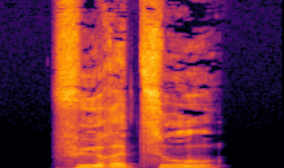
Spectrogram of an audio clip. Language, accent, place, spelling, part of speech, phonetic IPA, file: German, Germany, Berlin, führe zu, verb, [ˌfyːʁə ˈt͡suː], De-führe zu.ogg
- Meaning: inflection of zuführen: 1. first-person singular present 2. first/third-person singular subjunctive I 3. singular imperative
